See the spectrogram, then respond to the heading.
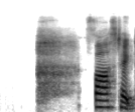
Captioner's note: sighs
